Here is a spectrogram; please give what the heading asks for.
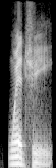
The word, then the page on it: wedgie: American English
